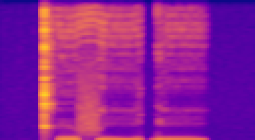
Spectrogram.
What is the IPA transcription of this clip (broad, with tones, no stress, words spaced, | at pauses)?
kʰɪ˨˦fiː˨ɗi˦˨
